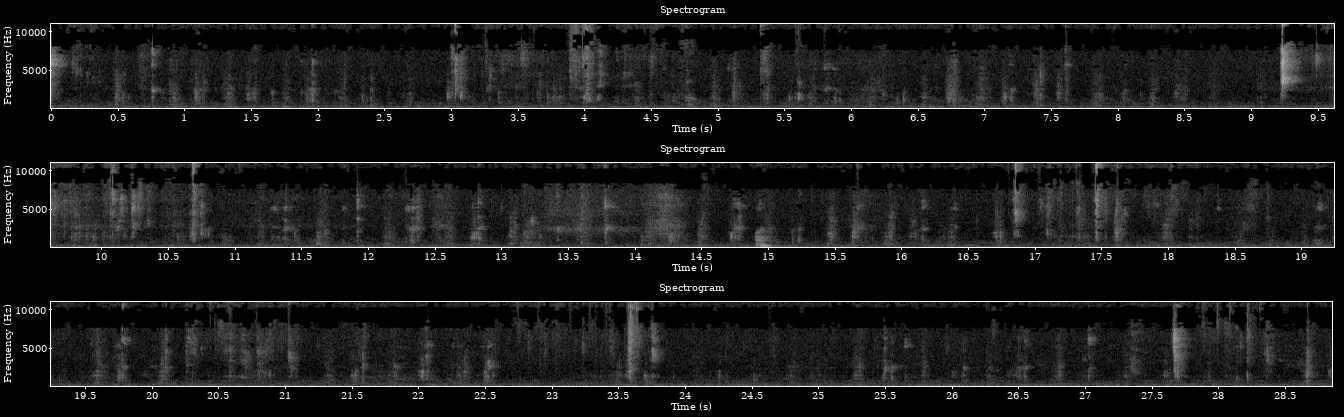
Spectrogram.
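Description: Close-miked eating of seafood-boil corn on the cob: soft chewing, biting and lip-smacking, with scattered small wet clicks. There is a sharper click about fifteen seconds in, and a faint steady hum underneath.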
